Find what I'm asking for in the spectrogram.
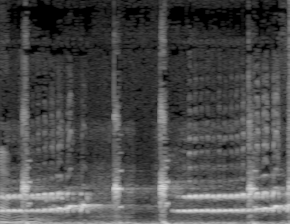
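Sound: guinea fowl call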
